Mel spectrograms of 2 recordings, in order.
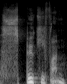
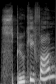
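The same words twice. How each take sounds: First: Slower, falling granny reply; amused confirmation. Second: Put-on high, rising, hopeful little girl; child's question. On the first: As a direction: confirm it slowly, lightly amused. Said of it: "said Granny Pig, laughing". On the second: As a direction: ask high with a rise. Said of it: "asked Peppa". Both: A narrator's reading.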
